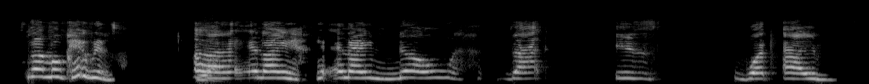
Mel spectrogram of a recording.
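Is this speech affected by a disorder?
Yes: cerebral palsy; spastic cerebral palsy.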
